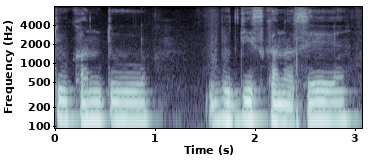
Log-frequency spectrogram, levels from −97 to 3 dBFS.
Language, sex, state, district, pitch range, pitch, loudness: Nagamese, male, Nagaland, Kohima, 115-120 Hz, 120 Hz, -15 LUFS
